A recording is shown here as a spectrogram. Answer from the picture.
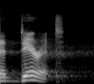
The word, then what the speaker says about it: aderet: an aderet. Aderet is how you pronounce it.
